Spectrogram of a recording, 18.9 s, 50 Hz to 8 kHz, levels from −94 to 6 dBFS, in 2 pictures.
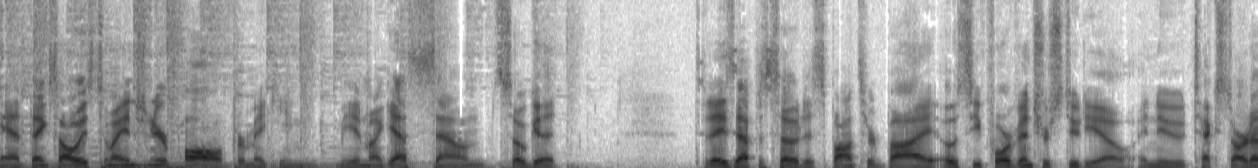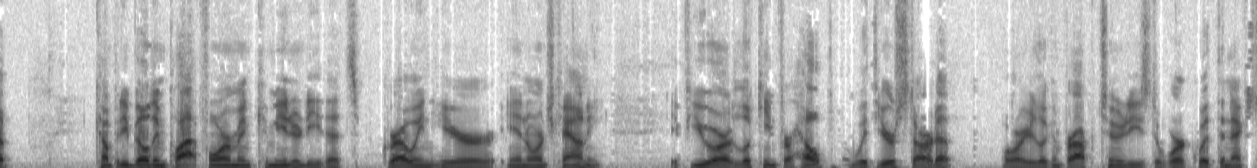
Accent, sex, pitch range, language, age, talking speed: American, male, 95-115 Hz, English, 40-59, 185 wpm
